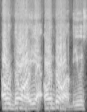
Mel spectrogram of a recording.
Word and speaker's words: Odor: me being you know being I don't speak spell it I mean it's Oh door yeah Oh Dorothy would say with an accent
